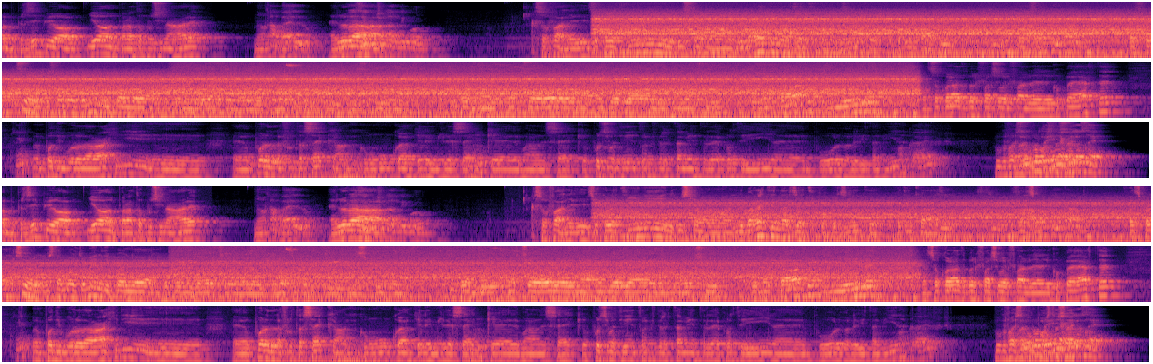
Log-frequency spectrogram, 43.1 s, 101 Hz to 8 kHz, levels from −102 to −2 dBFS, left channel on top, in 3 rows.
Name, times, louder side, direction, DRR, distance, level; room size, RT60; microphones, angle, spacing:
voice 1, 0.0-2.5 3.2-3.3 4.1-4.8 6.6-11.9 12.6-13.0 14.0-23.4 23.6-25.4 25.9-28.3 29.1-31.2 31.6-40.0 41.1-42.3, right 2 dB, 65° right, 0.8 m, -32 dB
voice 2, 3.3-3.9 4.3-5.3 11.7-11.9 12.3-13.6 17.8-18.4 20.2-20.6 24.0-24.3 26.2-26.3 28.9-29.1 32.9-33.2 34.5-34.8 39.9-40.4 41.4-42.4, left 1 dB, 10° left, 1.8 m, -34 dB
sound 1, 7.4-25.9, left 5 dB, 60° left, 0.5 m, -29 dB
sound 2, 16.4-25.8, right 1 dB, 20° right, 2.0 m, -36 dB
9.5 x 6.8 x 3.7 m
head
